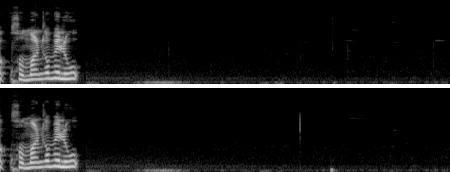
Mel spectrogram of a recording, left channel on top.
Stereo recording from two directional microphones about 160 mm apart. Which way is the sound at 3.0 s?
40° right (ahead or behind).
